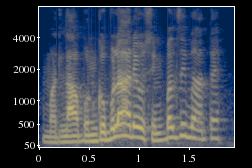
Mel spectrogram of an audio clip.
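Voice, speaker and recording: A man teaching a beginner language demo class, repeating phrases slowly, asking the listener questions and exaggerating his tone to show meaning. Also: high voice, sing-song. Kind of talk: demo class lesson taught in Hindi.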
